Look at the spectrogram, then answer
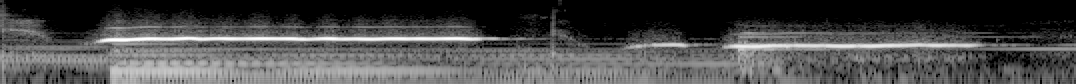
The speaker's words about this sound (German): Und zum Beispiel sind so Dinge wie Optional Whistle. Also optional kannst du pfeifen. Und dann pfeifst du das Thema.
